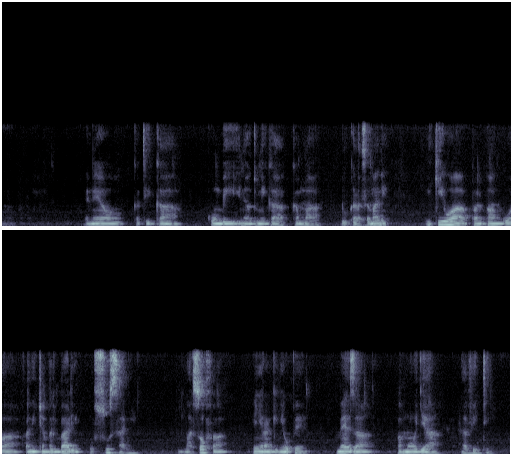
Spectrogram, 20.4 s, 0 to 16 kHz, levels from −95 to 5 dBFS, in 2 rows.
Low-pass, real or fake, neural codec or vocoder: 7.2 kHz; fake; codec, 16 kHz, 6 kbps, DAC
